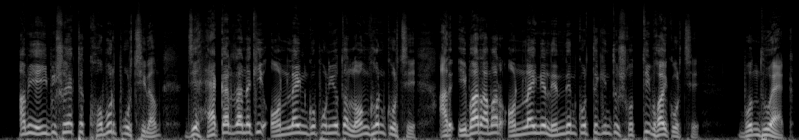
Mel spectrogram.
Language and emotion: Bengali, fearful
